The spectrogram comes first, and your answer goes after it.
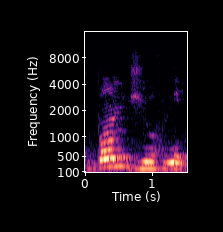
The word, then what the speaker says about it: bonne journée: So we may not be able to differentiate whether we're pronouncing the N or we are not pronouncing the N. But then it's bonne journée.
